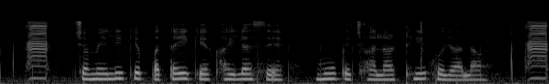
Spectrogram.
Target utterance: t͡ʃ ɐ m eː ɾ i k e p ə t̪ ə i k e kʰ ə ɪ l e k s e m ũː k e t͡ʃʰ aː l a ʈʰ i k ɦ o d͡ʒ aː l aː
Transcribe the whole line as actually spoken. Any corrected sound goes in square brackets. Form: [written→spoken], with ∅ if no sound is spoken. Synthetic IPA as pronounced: t͡ʃ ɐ m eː [ɾ→l] i k e p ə t̪ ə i k e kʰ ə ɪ l e [k→∅] s e m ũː k e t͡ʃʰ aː l a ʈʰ [i→iː] k ɦ o d͡ʒ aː l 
